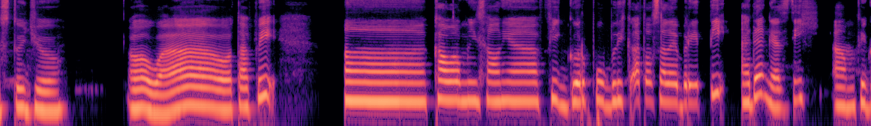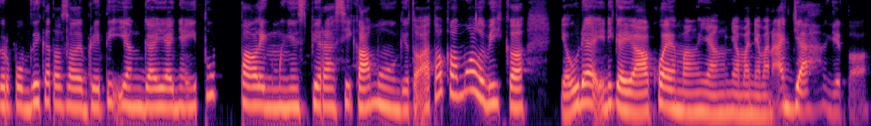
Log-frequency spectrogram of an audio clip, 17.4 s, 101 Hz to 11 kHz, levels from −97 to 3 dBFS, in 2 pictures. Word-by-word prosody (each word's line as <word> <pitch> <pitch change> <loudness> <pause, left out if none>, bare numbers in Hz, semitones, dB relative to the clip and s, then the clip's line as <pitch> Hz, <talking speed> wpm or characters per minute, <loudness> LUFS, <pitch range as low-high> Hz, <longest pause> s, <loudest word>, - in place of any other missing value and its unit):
setuju, 185 -1 -1 0.7
oh, 195 0 +3
wow. 195 +3 +3
Tapi, 210 +10 -1 0.7
eee, 255 -1 +4
kalau 265 -1 +3
misalnya 255 0 0
figur 250 -1 0
publik 255 -1 -3
atau 260 +1 -4
selebriti, 240 +5 -3 0.2
ada 245 +7 +1
nggak 205 -6 -2
sih, 275 +1 -7 0.3
m 210 -1 -2
figur 215 -3 -1
publik 220 +3 +1
atau 225 - -2
selebriti 205 +2 -2
yang 210 -2 0
gayanya 205 0 +1
itu 215 +9 -5 0.3
paling 220 -3 +2
menginspirasi 205 +2 -1
kamu 210 -1 +2
gitu? 185 - -4
Atau, 335 +3 -1
kamu 340 0 +2
lebih 235 -2 0
ke, 210 - +4 0.5
"Ya 160 - -1
udah, 240 +3 +4
ini 225 0 -1
gaya 180 -5 +4
aku 225 +6 +2
emang 180 -3 -1
yang 165 -1 -4
nyaman-nyaman 160 -1 -4
aja," 200 -2 +1 0.2
gitu. 175 -1 -13
215 Hz, 140 wpm, -23 LUFS, 200-255 Hz, 0.7 s, eee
